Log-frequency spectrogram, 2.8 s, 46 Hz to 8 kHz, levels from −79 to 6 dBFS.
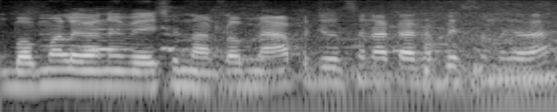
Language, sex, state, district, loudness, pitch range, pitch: Telugu, male, Telangana, Nalgonda, -16 LUFS, 150-180 Hz, 165 Hz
